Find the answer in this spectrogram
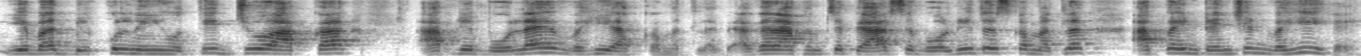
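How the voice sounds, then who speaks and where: A woman's voice: mid-range voice, moderate pace, fairly bright tone. Emphatic woman giving a motivational talk. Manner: emphatic, acts out quoted lines. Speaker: speaker.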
